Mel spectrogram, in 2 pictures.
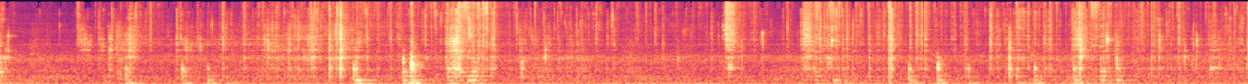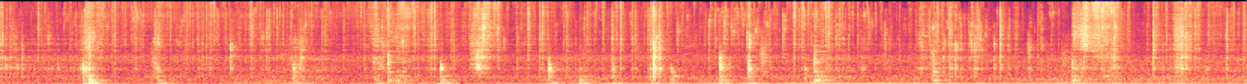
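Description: Kochari stirred in a pot, a spoon scraping and clinking against the sides in irregular bursts over a soft background sizzle, close and moderately quiet.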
